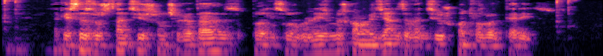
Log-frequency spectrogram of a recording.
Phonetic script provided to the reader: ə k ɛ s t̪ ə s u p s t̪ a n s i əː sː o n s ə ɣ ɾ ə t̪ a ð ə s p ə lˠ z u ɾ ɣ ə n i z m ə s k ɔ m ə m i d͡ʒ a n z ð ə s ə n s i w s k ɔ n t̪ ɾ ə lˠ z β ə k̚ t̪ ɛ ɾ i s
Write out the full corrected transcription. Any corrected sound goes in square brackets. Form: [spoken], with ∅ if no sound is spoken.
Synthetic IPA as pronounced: ə k ɛ s t̪ ə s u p s t̪ a n s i [ə] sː o n s ə ɣ ɾ ə t̪ a ð ə s p ə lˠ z u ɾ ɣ ə n i z m ə s k ɔ m ə m i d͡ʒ a n z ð ə [f] ə n s i w s k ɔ n t̪ ɾ ə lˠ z β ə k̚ t̪ ɛ ɾ i s

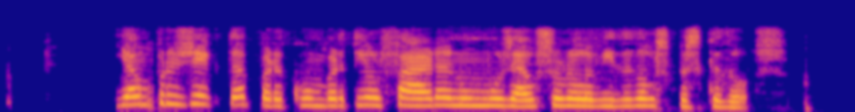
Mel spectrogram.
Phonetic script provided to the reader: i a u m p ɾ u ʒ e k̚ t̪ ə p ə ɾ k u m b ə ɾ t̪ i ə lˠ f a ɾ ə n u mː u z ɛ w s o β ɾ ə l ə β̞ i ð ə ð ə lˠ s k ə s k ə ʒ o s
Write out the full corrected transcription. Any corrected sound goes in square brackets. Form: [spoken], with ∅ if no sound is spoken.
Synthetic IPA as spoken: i a u m p ɾ u ʒ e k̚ t̪ ə p ə ɾ k u m b ə ɾ t̪ i ə lˠ f a ɾ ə n u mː u z ɛ w s o β ɾ ə l ə β̞ i ð ə ð ə lˠ s [p] ə s k ə [ð] o s

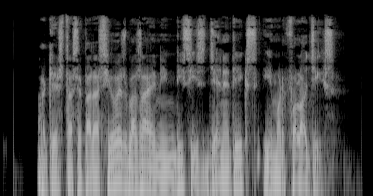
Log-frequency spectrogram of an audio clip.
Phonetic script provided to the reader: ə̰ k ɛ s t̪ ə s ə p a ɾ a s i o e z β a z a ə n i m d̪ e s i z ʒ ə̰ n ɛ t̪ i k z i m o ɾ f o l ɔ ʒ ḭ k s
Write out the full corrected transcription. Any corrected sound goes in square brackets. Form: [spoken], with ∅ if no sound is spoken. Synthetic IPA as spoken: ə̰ k ɛ s t̪ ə s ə p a ɾ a s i o e z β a z a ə n i [n] d̪ [i] s i z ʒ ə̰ n ɛ t̪ i k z i m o ɾ f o l ɔ ʒ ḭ k s

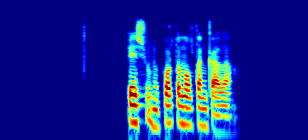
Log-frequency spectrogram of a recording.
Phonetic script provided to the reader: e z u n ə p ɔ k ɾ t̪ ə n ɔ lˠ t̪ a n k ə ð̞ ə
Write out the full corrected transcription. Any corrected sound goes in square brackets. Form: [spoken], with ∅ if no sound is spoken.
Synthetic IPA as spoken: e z u n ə p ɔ [∅] ɾ t̪ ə [m] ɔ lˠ t̪ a [ŋ] k [a] ð̞ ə

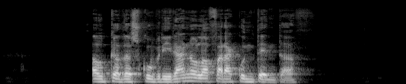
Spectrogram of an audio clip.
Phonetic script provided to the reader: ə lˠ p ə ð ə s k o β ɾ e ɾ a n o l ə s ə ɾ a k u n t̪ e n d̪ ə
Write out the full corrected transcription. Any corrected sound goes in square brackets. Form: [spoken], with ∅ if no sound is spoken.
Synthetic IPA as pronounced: ə lˠ [k] ə ð ə s k [u] β ɾ [i] ɾ a n o l ə [f] ə ɾ a k u n t̪ e n [t̪] ə

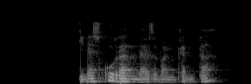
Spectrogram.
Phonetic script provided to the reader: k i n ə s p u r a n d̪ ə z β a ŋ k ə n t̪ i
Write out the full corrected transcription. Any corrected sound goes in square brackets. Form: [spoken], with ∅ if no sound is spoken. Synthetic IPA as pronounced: k i n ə s [k] u r a n d̪ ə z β a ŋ k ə n t̪ [a]

